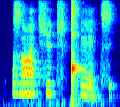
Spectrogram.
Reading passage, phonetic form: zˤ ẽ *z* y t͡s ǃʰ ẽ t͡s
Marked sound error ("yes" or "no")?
yes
